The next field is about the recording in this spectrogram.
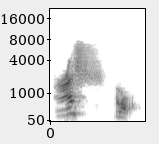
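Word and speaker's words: عشر: Salasu, arba'u, khamsu, sittu, asalnya sittatu, sittu, sab'u, samani, tis'u, ashru. Perhatikan ya, ashru. Kalau seandainya dia muannas, nih, pahami kata ashru, kalau dia muannas dibacanya asyaratu. Bedanya nih. Kalau ashru, sinnya sukun, ashru.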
